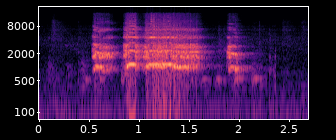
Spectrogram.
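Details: Red junglefowl decoy rooster crowing, used to lure and challenge wild junglefowl: a short opening note, a long loud harsh drawn-out middle phrase, then a brief clipped final syllable, with a quiet background.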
